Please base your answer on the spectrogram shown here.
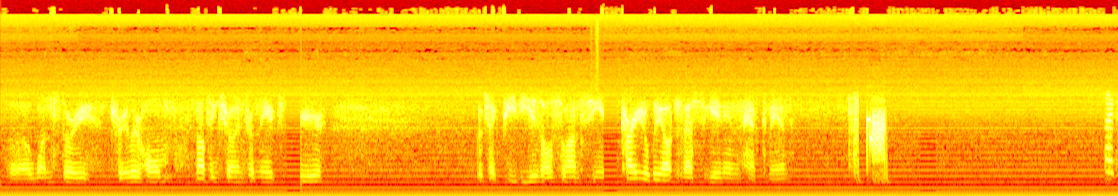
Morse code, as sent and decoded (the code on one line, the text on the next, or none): none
